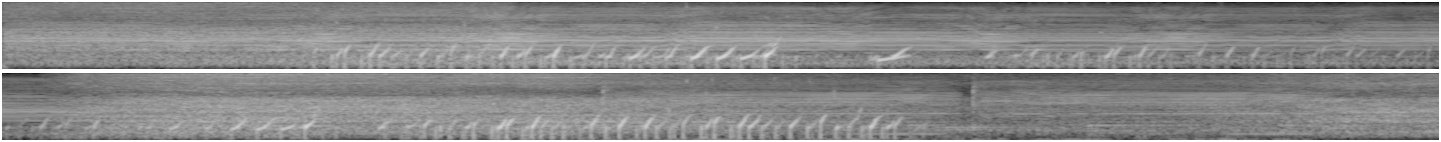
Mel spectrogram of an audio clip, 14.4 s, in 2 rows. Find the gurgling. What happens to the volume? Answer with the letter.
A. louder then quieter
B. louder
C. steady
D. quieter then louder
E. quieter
D.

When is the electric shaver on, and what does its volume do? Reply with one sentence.
The electric shaver can be heard from 0.0 to 14.3 s, getting quieter.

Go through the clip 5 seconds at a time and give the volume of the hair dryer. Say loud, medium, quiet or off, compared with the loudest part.
medium, loud, medium.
